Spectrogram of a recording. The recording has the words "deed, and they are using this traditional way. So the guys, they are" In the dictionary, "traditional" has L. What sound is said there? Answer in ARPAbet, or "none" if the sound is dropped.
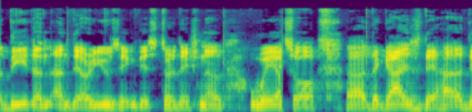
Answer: L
